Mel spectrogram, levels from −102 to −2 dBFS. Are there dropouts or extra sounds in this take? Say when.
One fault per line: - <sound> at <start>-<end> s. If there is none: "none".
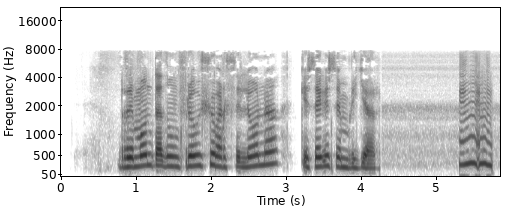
- laugh at 5.3-5.8 s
